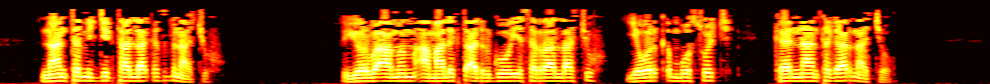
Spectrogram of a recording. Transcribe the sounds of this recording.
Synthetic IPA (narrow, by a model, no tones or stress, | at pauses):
ʔɨnːant̪ʰəmɨd͡ʒːɪɡt̪ʰalːakʼɨsbnat͡ʃːɪh | ʔɨjoɾβaʔamɨma̰malɨkt̪ad̪ɾɨɡo̞jɛsərːalːat͡ʃːɪh | jɛwɔɾkʼɨmbo̞so̞t͡ʃː | kʰəɨnːant̪ʰəɡaɾnat͡ʃːɛ̰w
